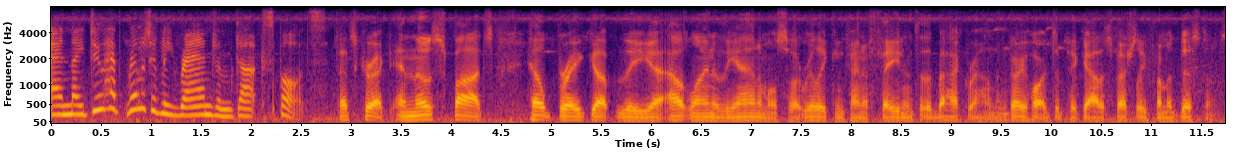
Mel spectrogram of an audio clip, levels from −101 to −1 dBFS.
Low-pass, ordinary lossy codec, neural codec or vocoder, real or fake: 7.2 kHz; Opus, 24 kbps; none; real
